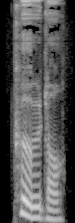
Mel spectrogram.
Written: poodle

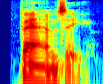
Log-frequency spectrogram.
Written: pansy

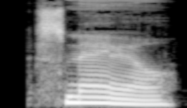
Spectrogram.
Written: snail

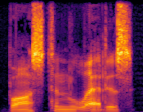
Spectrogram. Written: Boston lettuce

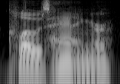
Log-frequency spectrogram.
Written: clothes hanger

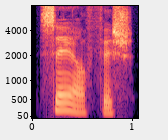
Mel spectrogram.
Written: sailfish

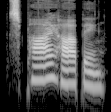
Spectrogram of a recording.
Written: spyhopping

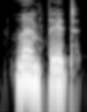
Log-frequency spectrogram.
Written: limpet

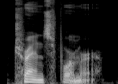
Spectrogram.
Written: transformer

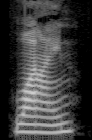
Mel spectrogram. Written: wine

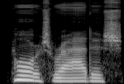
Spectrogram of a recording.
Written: horseradish

